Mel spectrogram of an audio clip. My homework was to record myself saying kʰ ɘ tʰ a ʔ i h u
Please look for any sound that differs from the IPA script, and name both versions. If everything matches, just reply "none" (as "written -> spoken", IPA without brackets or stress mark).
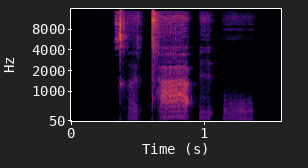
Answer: h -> ʔ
